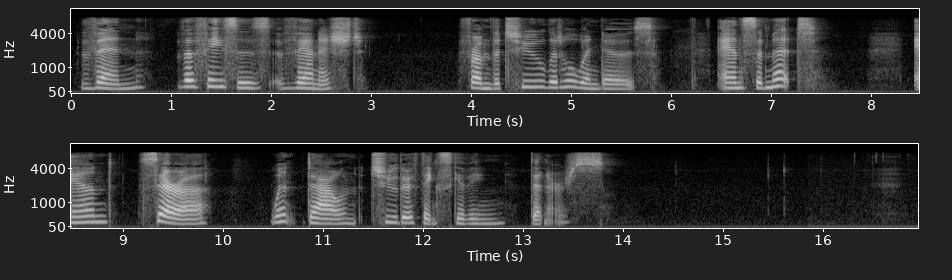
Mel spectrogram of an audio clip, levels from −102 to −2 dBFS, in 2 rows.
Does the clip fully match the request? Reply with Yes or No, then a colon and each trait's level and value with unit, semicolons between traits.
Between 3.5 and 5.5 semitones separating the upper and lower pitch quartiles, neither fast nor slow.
No: average, 4.0 semitones; slow, 65 wpm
